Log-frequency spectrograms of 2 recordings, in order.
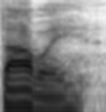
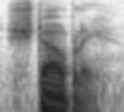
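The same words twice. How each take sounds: First: The name is said with an American accent. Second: The name is said with a Swiss German accent. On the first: This is how the speaker himself says it. The speaker calls it wrong. "I would say Stabli" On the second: This is how people in Switzerland say it. The speaker calls it right. "if you're in Switzerland, they would say Stabli"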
